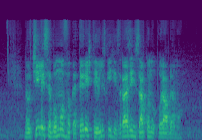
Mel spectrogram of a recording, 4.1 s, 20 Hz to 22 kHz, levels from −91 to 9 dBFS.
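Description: From start to finish the speech has a rough, grainy texture, with tones turned noisy and nothing above 12.2 kHz. That is the signature of Opus compression, likely in its CELT music mode at a low rate that points to roughly 16 kbps. When bits run short, the encoder fills starved bands with folded or noise-like energy instead of leaving holes, so the damage sounds gritty rather than swirly.

Cutting through this, the sound drops out for about 6.5 ms, a short hard-edged hole, at 0.33, 0.83 (just before "se bomo v katerih"), 1.34, 1.85 (after "se bomo v katerih" and before "številskih izrazih"), 2.35 (after "bomo v katerih številskih"), 2.86 and 3.37 s. These are gaps between chunks. The audio was delivered in 0.5 s pieces, and a little silence was inserted at each join. Nothing is lost, but the flow stutters on a steady beat.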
